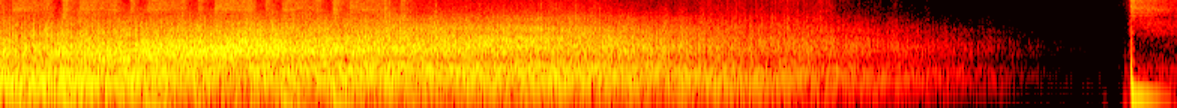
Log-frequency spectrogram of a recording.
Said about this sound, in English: I hop in the air car, flip on the protective shield, and blast my butt out of there.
